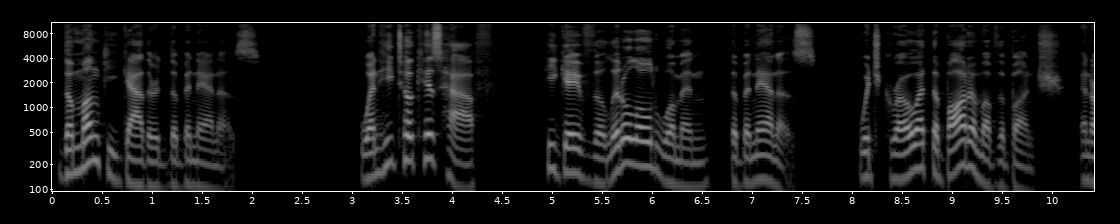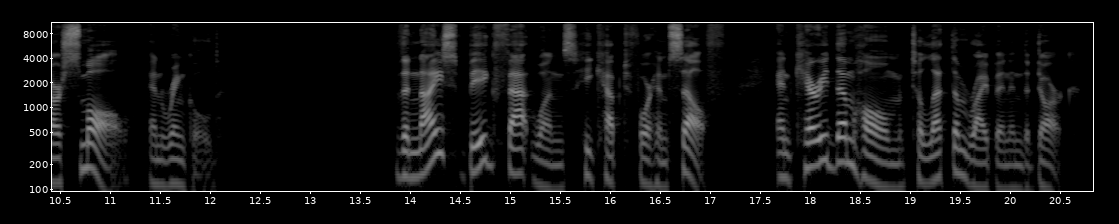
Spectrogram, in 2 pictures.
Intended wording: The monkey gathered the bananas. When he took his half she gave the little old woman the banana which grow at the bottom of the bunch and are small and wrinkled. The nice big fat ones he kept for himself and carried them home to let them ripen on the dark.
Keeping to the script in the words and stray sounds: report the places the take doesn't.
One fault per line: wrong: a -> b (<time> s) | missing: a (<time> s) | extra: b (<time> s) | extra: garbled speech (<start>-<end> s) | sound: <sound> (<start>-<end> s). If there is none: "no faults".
wrong: she -> he (4.9 s)
wrong: banana -> bananas (6.9 s)
wrong: on -> in (20.0 s)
